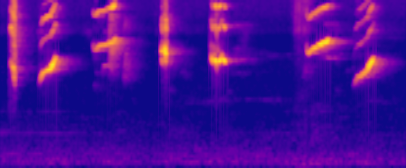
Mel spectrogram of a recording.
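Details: Kolibri ninja, the brown-throated sunbird, in trotol song used to tutor songbirds: separate high, quick upslurred whistles and thin chips, spaced irregularly, with a faint low background rumble.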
